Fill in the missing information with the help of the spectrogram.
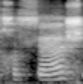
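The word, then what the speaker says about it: خفاش: Khuffash means bat, and it's a kh.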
